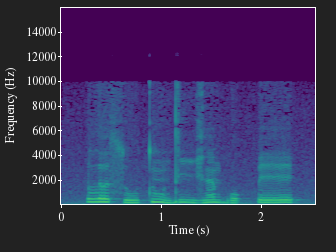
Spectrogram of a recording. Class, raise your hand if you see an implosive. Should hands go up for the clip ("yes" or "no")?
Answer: no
